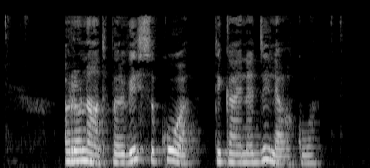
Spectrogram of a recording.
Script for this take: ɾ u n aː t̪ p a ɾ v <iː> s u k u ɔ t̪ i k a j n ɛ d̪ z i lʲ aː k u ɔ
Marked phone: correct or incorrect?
incorrect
